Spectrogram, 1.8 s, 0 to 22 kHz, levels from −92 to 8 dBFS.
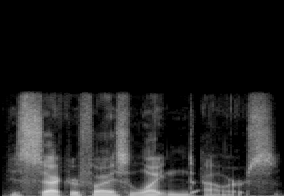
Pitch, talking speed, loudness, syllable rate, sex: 120 Hz, 135 wpm, -18 LUFS, 5.6 syllables/s, male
